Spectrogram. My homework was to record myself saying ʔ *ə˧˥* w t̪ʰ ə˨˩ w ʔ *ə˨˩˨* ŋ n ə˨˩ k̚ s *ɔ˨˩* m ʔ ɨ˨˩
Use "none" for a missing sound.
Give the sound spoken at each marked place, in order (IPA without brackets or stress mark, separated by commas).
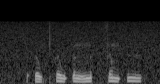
ə˨˩˨, ə˨˩˨, ə˨˩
